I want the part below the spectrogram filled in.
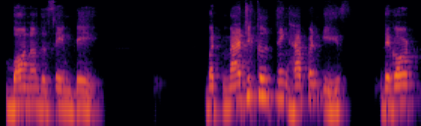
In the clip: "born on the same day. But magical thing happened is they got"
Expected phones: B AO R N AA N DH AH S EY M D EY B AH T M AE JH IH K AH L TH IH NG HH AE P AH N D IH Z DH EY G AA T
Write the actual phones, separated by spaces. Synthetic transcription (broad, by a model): B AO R N AA N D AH S EY M D EY B AH T M AE JH IH K AH L T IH NG HH AE P AH N D IH Z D EY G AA T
